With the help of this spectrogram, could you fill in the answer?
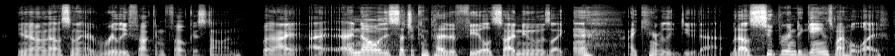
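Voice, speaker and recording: Talking at a very fast pace, a man speaks in a General American accent. The recording is very clean, with a silent background. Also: medium pitch for a man, lively intonation. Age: 20s. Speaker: streamer and filmmaker. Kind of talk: casual chat.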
